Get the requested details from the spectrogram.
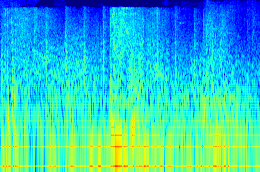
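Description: A gun fires a burst of shots.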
